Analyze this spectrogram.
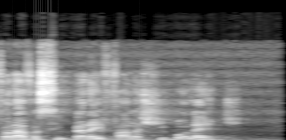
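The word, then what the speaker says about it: shibboleth: E e aí a Bíblia diz que os filhos de Efraim não conseguiam pronunciar chibolete, eles pronunciavam cibolete.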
